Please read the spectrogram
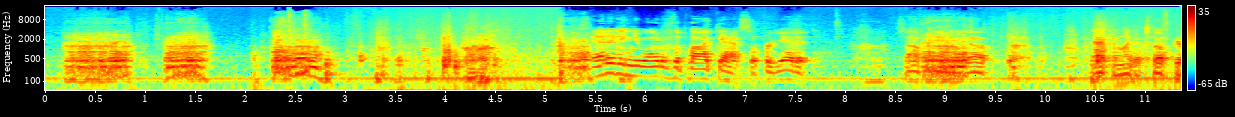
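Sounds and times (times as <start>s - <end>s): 
puppy growling: 0.2s - 5.7s, 8.1s - 10.9s
speech: 5.6s - 7.8s, 8.6s - 9.9s, 10.5s - 11.3s.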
